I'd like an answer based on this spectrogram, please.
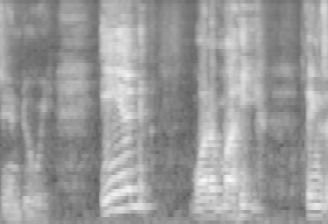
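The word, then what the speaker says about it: andouille: you pronounce the yells I don't think it's Hindu Lee I think it's in Dewey in one of my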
